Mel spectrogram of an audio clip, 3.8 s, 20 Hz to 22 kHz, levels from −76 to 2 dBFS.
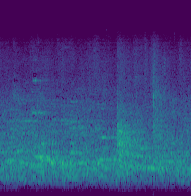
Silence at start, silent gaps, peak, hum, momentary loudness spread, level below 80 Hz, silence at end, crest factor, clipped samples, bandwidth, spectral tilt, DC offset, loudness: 0 s; none; -12 dBFS; none; 4 LU; under -90 dBFS; 0 s; 16 dB; under 0.1%; 16 kHz; -1 dB/octave; under 0.1%; -29 LUFS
